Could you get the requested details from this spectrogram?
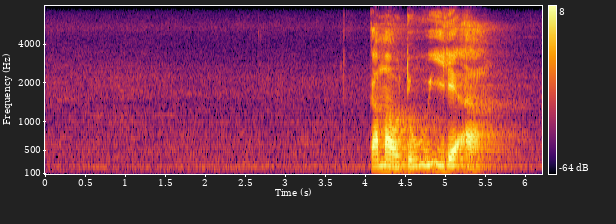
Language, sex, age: Northern Sotho, male, 35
